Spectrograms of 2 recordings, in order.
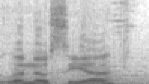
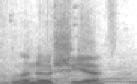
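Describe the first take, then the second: First: The middle consonant is an s sound. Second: The middle consonant is an sh sound. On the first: This is how some other people say it. "some people pronounce it Lenosia" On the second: This is how the speaker says it. "I pronounce the C as a she"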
